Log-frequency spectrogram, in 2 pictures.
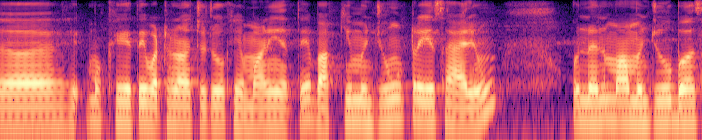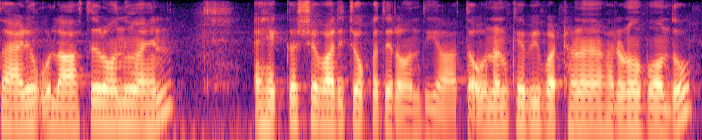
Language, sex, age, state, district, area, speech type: Sindhi, female, 30-45, Maharashtra, Thane, urban, spontaneous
